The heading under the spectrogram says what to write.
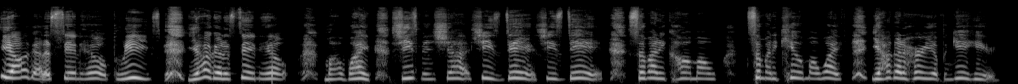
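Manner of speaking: fake tearful sobbing, pleading tone. Retelling a husband's staged 911 call: imitating fake crying on phone. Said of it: "he's crying on the phone".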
